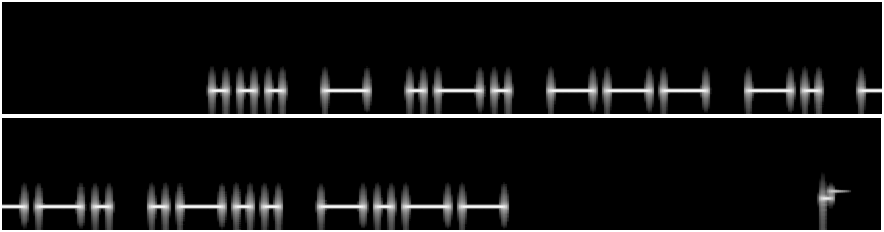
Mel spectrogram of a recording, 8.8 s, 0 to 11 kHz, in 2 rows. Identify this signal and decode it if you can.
Morse code, heard as a keyed tone, about 17 wpm, 700 Hz. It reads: STRONGLY
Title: LY Suffix - Top 100 Words with Base Words 17wpm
